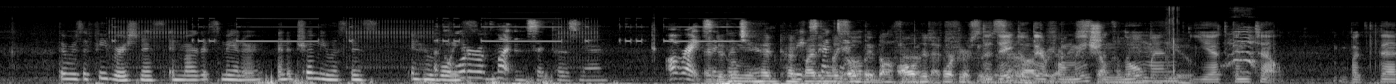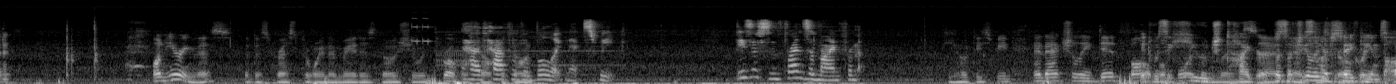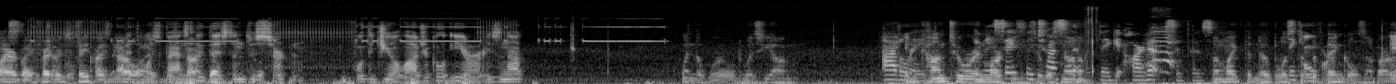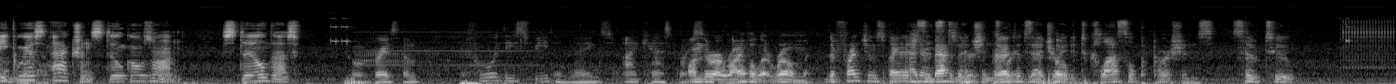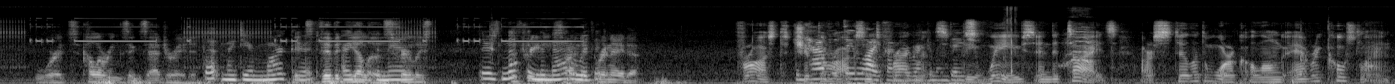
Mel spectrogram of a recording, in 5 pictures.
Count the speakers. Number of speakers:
6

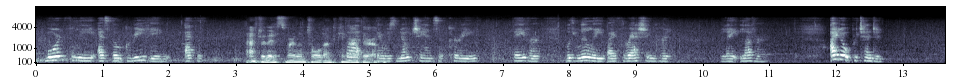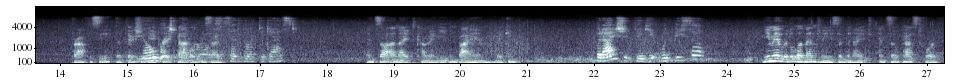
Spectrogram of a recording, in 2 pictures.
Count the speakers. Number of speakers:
2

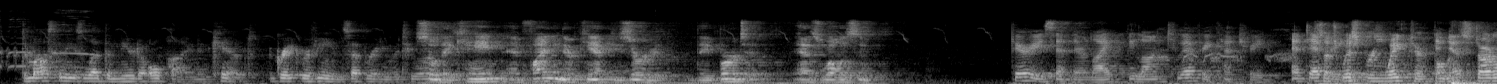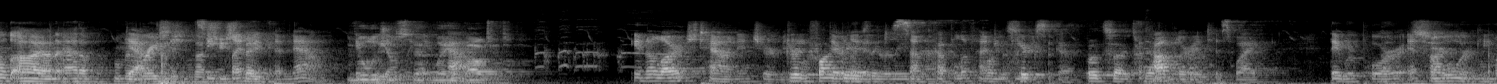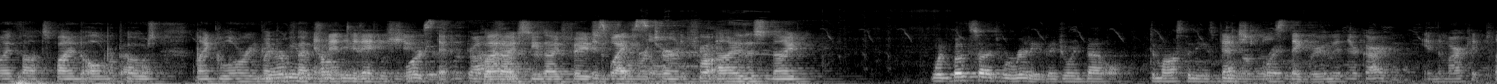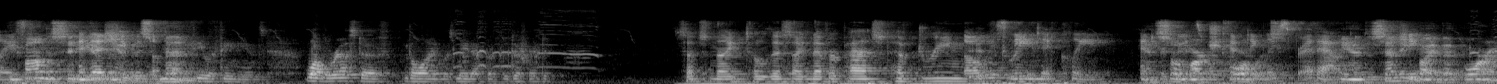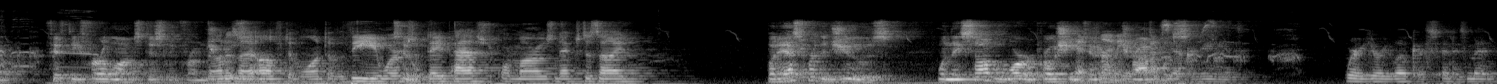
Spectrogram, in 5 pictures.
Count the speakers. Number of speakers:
4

